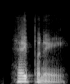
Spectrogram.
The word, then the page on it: halfpenny: American English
